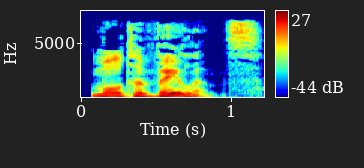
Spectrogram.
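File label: "multivalence", British English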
